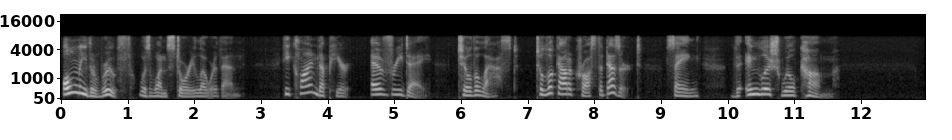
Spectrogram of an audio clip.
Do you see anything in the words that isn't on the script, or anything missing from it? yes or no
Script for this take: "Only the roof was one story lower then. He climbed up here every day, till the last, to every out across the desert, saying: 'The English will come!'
yes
